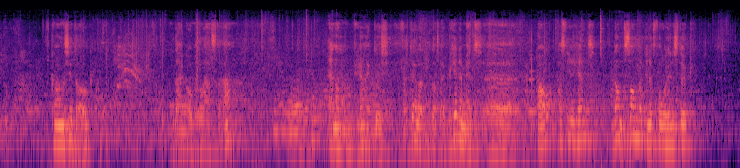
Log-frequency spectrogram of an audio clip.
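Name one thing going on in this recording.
An elderly man speaks calmly into a microphone, heard through a loudspeaker outdoors.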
